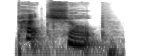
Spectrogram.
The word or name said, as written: pet shop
